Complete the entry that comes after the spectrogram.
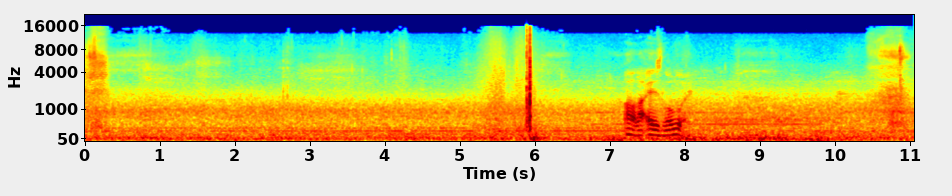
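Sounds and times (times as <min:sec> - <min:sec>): golf club swish: 0:05.2 - 0:06.2.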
